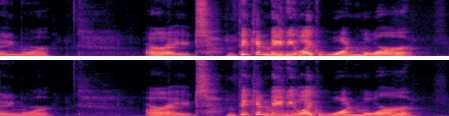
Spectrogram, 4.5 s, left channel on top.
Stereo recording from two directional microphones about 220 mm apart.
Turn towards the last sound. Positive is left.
turn(degrees=50)  # may be behind; listen again after turning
